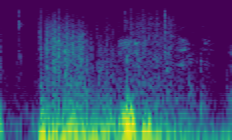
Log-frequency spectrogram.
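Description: A loud grenade blast in the shooter game Point Blank erupts suddenly after a quiet moment, a deep booming explosion with a second rumbling surge that trails off into low roar.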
